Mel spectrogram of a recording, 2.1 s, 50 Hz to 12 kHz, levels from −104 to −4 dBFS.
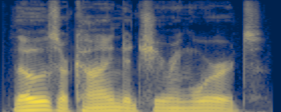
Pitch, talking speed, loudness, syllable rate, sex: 95 Hz, 170 wpm, -18 LUFS, 5.0 syllables/s, male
